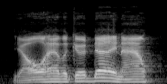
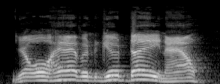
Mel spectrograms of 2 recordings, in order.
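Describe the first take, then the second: First: Lightly done Texan accent at normal pitch; an easy, understated Texan twang. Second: Loud, higher Texan drawl; big put-on Texan accent; attempted Texan accent. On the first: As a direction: say it as a relaxed Texan. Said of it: "I know how to do a Texan accent". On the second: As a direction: greet folks in a hammed-up Texan accent. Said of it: "just my attempt of a Texan accent". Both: Shown as a demonstration.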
